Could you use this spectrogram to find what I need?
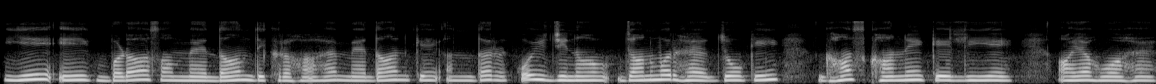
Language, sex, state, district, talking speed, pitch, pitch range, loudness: Hindi, female, Bihar, Araria, 120 wpm, 190 Hz, 180-200 Hz, -15 LUFS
